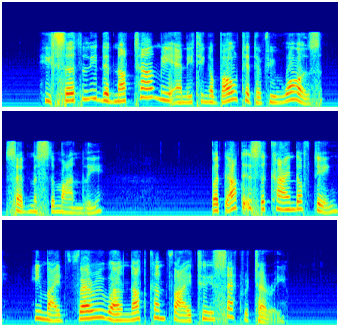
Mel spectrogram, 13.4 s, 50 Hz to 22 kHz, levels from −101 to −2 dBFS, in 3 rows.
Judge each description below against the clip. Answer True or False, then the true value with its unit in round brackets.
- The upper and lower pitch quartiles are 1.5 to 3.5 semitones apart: False (5.4 semitones)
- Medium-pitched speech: False (215 Hz)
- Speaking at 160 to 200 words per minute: False (140 wpm)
